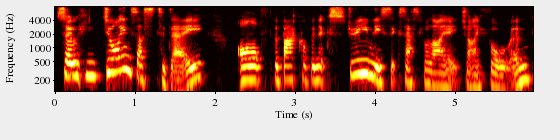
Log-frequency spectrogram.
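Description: A woman, hosting a webinar and giving a measured, formal introduction of the speaker over a video call. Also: medium pitch, big pitch swings, fairly bright tone, breathy edge. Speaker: webinar host.

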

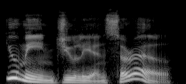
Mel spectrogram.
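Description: A man voicing a proud, ambitious aristocrat in an audiobook, brisk and commanding. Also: on the low side, wildly swooping pitch, warm tone, dry recording, clean studio sound, exaggerated voice.

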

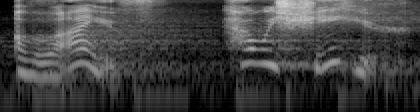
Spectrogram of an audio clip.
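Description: A woman playing a rich, scornful, sharp-tongued boss in a radio drama, haughty and indignant. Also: high voice, sing-song, slow pace, exaggerated voice. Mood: shocked. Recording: echoey reverberant hall.

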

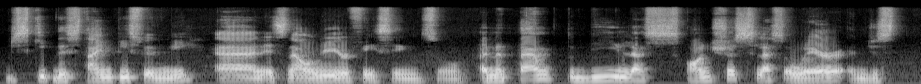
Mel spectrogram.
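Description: Solo podcast host: Filipino-accented man, 30s, slightly low voice, reflective and chatty, lapel mic in a small room. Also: moderate pace. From Philippines. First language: Bisaya. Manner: reflective, conversational, addresses viewers as guys. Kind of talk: solo talk to camera. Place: small indoor room at a desk.

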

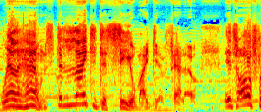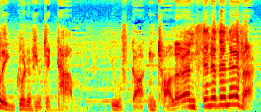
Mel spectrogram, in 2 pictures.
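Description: An actor playing a genial, excitable aristocratic country squire, well-bred and blustering, in classic radio drama. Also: male voice, fairly high pitch, moderate pace, faint music behind, full character voice. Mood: hearty. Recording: dull, faintly noisy old radio recording.

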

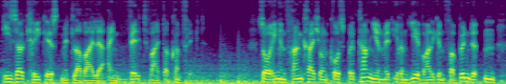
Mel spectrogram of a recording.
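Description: A man narrating a historical documentary from a script in a measured, serious manner. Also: fairly low pitch. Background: loud music bed.

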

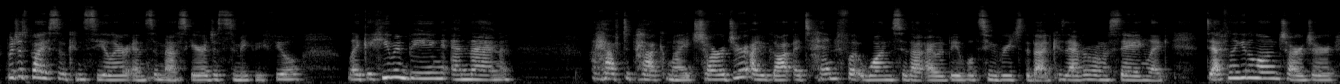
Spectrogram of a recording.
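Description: Congested young woman with a gravelly voice. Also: medium pitch, fairly quick. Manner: chatty, with many "like"s and light laughs. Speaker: vlogger. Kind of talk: casual chat to camera. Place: nursery room indoors.

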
